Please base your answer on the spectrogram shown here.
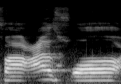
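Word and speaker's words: فعصى: فَعَصَىٰ عین گلے سے ادا کرنا ہے اور سواد کو سواد کی جگہ سے ادا کریں گے تو درست تلفظ بنے گا، فَعَصَىٰ فِرْعَوْنُ الرَّسُولَ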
